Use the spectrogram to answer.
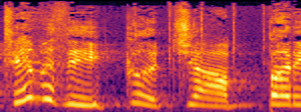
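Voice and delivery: high-pitched parental cheering; delighted praise. Retold or imitated. Dad congratulating little Timothy on finished peas, delighted praise. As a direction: praise a toddler in a high, lifted voice.

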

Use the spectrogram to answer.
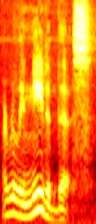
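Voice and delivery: quiet, understated choked-up thanks; retold holding back tears. Preacher retelling a grateful man's reply, lightly imitated tearfulness. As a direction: softly imitate a man who is moved. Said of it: "He's fighting back tears".

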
